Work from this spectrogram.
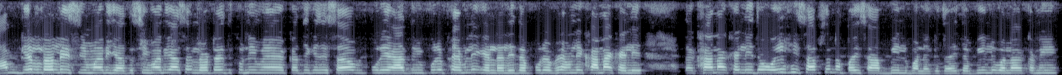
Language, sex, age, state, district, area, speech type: Maithili, female, 30-45, Bihar, Muzaffarpur, rural, spontaneous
